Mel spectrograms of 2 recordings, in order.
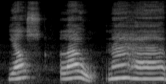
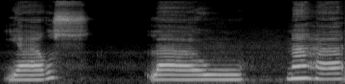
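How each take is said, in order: First: The syllables are clear and cut short. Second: The syllables are unclear and drawn out long. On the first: The speaker calls it right. "jelas dan tidak dipanjangkan atau singkat" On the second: The speaker calls it wrong. "selain tidak jelas, kemudian dipanjangkan"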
